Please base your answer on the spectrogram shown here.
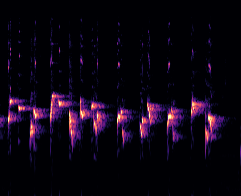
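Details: Morning song of a sooty-headed bulbul in the rapid 'ropel' style, aimed at getting other bulbuls to answer. Gurgling, fluty phrases come in short bursts of two or three, with brief gaps between the bursts.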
